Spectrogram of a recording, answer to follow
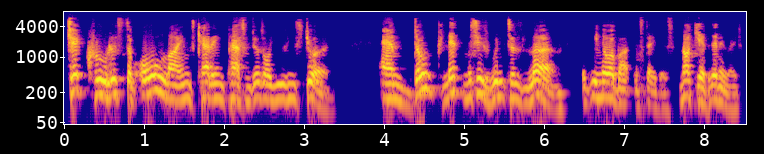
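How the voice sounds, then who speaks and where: An actor playing a courteous, probing police inspector in an old-time radio drama, questioning politely and deliberately. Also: male voice, fairly high pitch, animated, husky. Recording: muffled old radio recording.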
